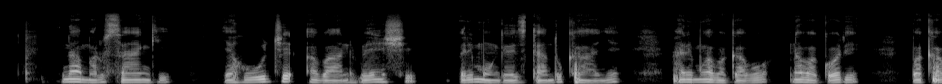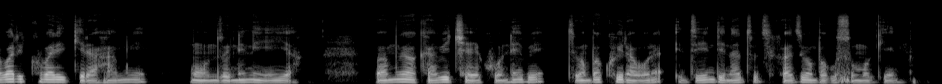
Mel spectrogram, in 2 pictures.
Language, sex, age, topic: Rundi, male, 18-24, education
